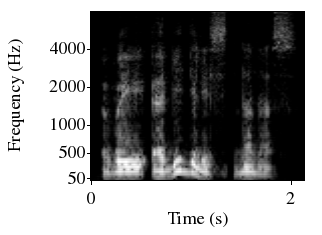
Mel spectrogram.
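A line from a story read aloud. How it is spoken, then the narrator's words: Plain. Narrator (Russian): спросили городские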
